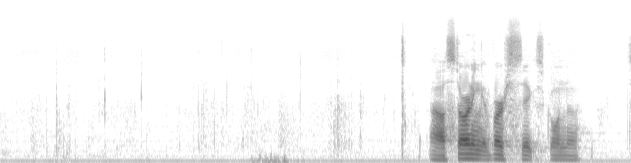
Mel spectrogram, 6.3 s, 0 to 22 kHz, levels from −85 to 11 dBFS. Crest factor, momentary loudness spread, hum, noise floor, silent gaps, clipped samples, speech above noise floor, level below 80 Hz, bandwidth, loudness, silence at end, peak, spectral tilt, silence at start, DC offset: 26 dB; 28 LU; 60 Hz at -65 dBFS; -65 dBFS; none; under 0.1%; 35 dB; -64 dBFS; 15 kHz; -31 LUFS; 0.5 s; -10 dBFS; -5.5 dB/octave; 2.85 s; under 0.1%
